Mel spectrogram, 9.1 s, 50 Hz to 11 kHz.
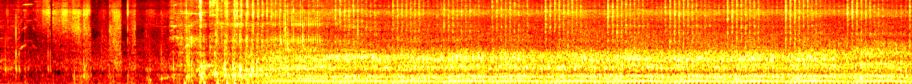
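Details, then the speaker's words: Toro SR4 Super Recycler mower, 159cc engine, starts well then surges, hunting up and down in speed at idle, not under load; owner read that a dirty carburetor pilot jet can cause it. "I think it starts great and then surges"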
